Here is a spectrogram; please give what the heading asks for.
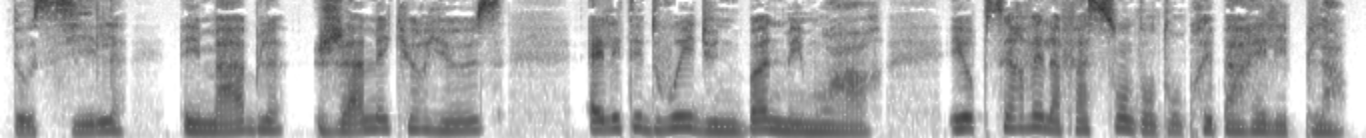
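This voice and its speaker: Husky, low-voiced woman narrating a novel. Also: dry recording, studio quality. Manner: measured, even storytelling. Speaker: audiobook narrator. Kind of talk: scripted narration.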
